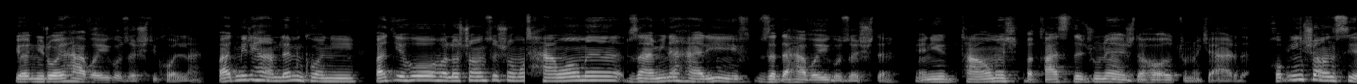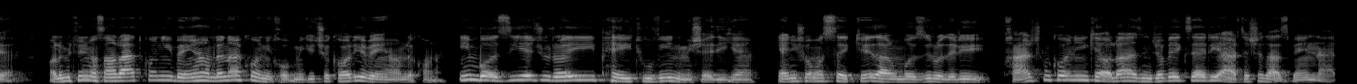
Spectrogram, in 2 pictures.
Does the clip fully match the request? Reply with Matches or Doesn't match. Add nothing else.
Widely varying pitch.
Matches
